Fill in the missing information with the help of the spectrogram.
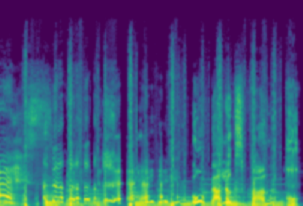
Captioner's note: both laugh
